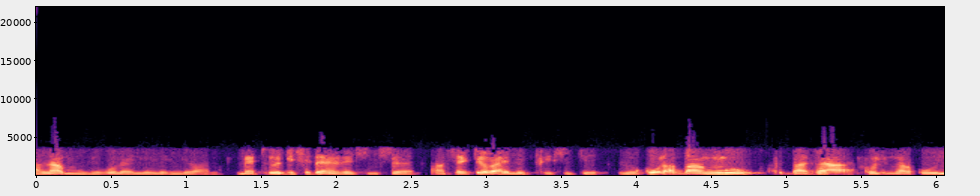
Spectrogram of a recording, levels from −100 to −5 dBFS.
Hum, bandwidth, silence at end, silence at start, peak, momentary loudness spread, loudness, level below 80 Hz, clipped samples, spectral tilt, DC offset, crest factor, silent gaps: none; 3.8 kHz; 0 s; 0 s; 0 dBFS; 13 LU; -17 LUFS; -68 dBFS; under 0.1%; -5.5 dB/octave; under 0.1%; 16 dB; none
